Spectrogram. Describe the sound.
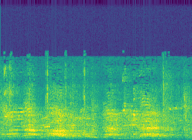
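Basketball dribbling as a player brings the ball up the floor in a high school game, Adams against Michigan City. The bounces sit under loud, steady crowd noise while a commentator talks.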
